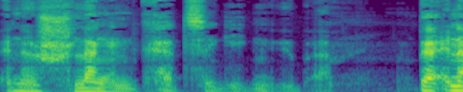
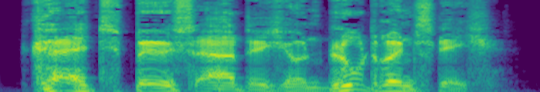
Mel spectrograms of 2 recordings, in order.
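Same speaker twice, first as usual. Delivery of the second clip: put-on low, wheezing, panting demon voice, short of breath; 4 semitones lower than usual. Narrator reading the demon's words to the storyteller, in a wheezing demon voice. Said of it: "ergänzte der Dämon mit keuchender Stimme".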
